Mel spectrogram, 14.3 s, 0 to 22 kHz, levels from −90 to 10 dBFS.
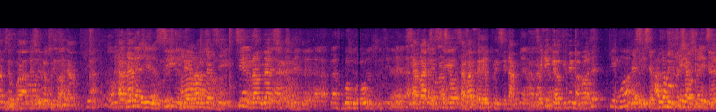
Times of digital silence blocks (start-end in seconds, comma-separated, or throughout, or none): none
